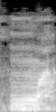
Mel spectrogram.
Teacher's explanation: Your pronunciation is going to go backward as it goes at the back. It comes from the velum. That's where the sound comes from. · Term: velar nasal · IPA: [ŋwa]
